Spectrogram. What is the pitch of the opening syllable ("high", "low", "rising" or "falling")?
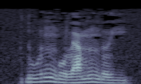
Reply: rising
